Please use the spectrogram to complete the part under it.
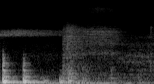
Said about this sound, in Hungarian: Most kopogtam hármat.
